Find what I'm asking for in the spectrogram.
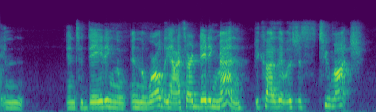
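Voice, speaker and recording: In an American accent, a woman with a normal speaking voice talks at a moderate pace, fairly low in pitch, with fairly even intonation. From Massachusetts. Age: 30s. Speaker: guest speaker on integral theory. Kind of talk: personal testimony.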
